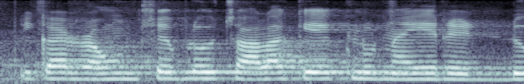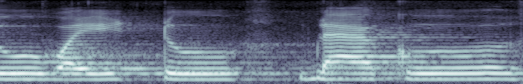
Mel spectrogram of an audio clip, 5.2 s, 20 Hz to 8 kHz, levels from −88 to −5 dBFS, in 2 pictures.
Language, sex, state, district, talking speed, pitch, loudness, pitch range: Telugu, female, Andhra Pradesh, Anantapur, 135 wpm, 205 Hz, -14 LUFS, 200-215 Hz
